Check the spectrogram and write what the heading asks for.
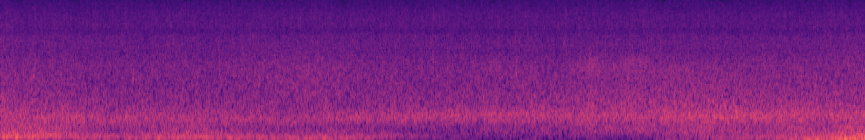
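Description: Faint, steady rain ambience: an even hiss with no distinct events.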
